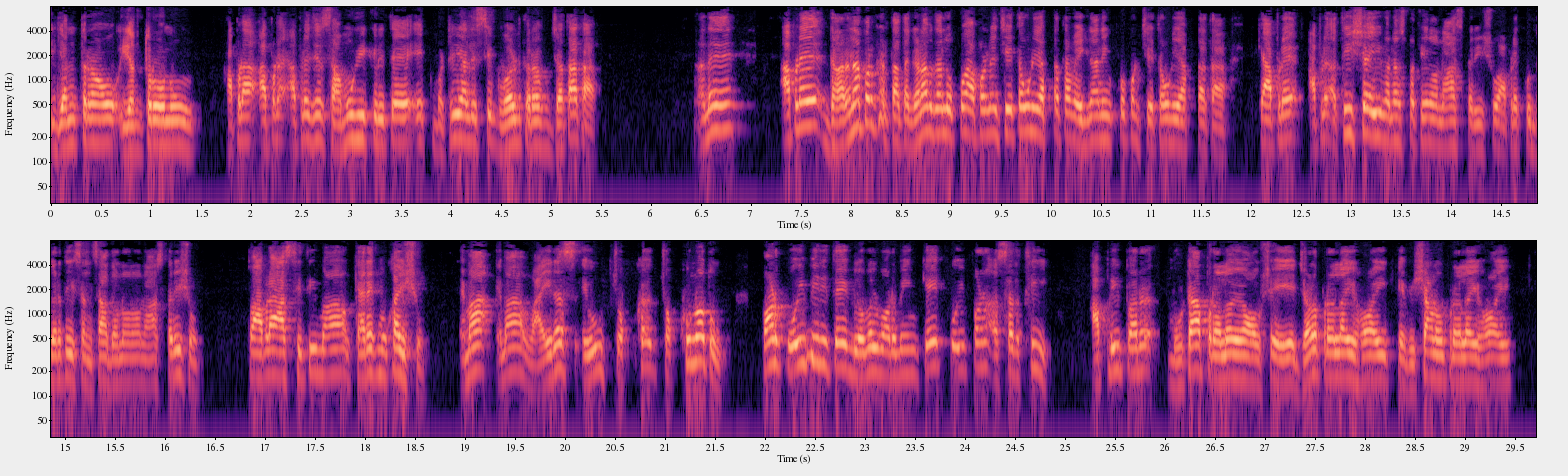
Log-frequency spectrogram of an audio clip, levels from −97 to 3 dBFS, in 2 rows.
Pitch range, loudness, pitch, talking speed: 160-215 Hz, -19 LUFS, 180 Hz, 160 wpm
